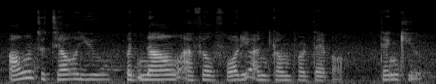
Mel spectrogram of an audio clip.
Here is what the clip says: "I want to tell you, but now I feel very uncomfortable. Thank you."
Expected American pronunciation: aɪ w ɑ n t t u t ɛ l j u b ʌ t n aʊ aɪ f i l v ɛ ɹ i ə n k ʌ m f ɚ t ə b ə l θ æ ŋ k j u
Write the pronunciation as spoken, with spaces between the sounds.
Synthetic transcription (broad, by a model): aɪ w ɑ n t t u t ɛ l j u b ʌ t n aʊ aɪ f i l f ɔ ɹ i ə n k ʌ m f ɚ t ə b ə l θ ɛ ŋ k j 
